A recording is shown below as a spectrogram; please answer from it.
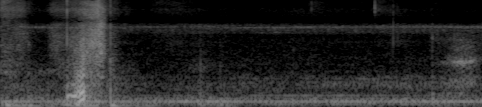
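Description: Near silence: room tone with a faint steady hum, and one brief soft noise about half a second in.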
